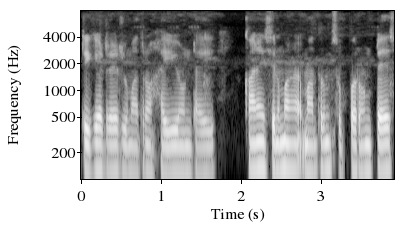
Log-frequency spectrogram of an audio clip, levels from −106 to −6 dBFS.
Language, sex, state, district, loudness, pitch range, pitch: Telugu, male, Karnataka, Bellary, -19 LUFS, 120-125 Hz, 120 Hz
